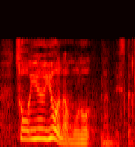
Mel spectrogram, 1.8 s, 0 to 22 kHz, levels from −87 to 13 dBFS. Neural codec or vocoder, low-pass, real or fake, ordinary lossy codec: codec, 44.1 kHz, 7.8 kbps, DAC; 7.2 kHz; fake; none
